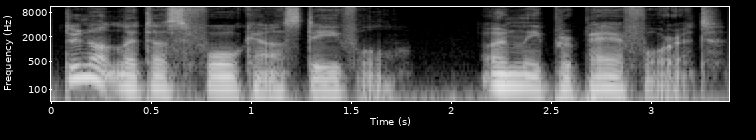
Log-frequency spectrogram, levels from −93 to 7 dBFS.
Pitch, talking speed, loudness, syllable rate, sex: 105 Hz, 175 wpm, -20 LUFS, 5.5 syllables/s, male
